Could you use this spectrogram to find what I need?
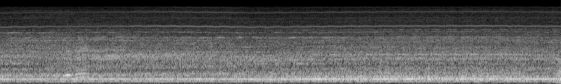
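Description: An electric meat grinder's motor hums steadily.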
